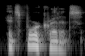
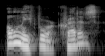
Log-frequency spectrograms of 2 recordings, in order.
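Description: First: Said in the usual way. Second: Slow, rising disbelief on "only"; astounded. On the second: Acted. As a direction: stretch "only four credits?" in mild amazement. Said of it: "He stood absolutely astounded".

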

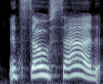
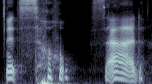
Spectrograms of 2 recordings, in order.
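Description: First: Said in the usual way. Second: Very slow, laughing through the words; a sad little laugh on it; rueful laugh. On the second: Real, not acted. Laughing ruefully to her viewers at the sad scene.

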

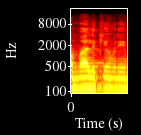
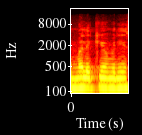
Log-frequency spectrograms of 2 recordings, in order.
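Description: First: Malik read as "Maalik", first a held long; long-vowel reading. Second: Malik read with a short first a; short-vowel reading. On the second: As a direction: keep the first vowel of Malik Yawmiddin brief. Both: Shown as a demonstration. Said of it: "we have the different qira'at".

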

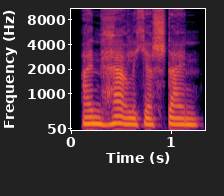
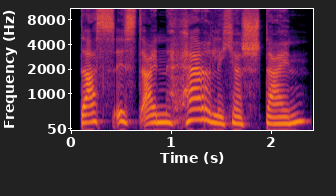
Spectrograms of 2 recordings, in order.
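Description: First: Lower, dark and heavy ein herrlicher Stein; gloomy repeat. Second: A lightly voiced stranger, slow, savouring herrlicher; admiring old man. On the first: Assad echoing the old man's praise, gloomy and lower. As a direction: echo the praise gloomily, clutching it jealously. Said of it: "wiederholte Assad düster". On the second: Old man admiring the ruby behind Assad, slow and savouring. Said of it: "erscholl es auf einmal hinter ihm". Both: A narrator's reading.

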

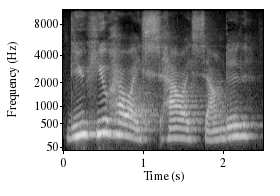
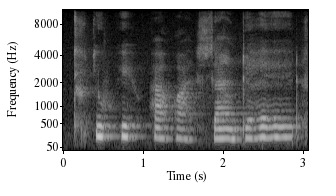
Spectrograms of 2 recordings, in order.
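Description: First: Said in the usual way. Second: Slow, soft whispered self-mimicry; imitating old voice. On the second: Vlogger showing viewers their old recorded voice, slow mocking whisper. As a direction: drag it out in a mock whisper. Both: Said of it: "That's like a".

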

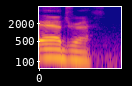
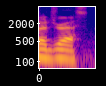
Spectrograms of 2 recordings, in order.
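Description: First: "address" said AD-dress; stress on first syllable. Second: "address" said uh-DRESS; stress on second syllable. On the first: Player confirms their own way, "address" as AD-dress. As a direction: put the weight on AD in "address". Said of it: "I do say address". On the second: Player rejects the other way, "address" as uh-DRESS. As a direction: put the weight on DRESS in "address". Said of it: "not address". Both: Shown as a demonstration.

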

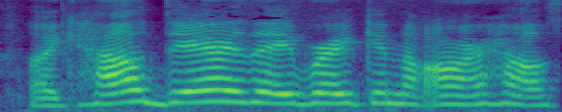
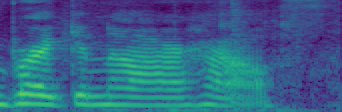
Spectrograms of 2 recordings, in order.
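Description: First: Louder, hammed-up how dare they; mock offended outburst; mock indignation. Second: Said in the usual way. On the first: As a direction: play up the dog's outrage. Mock outrage at dog logic.

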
